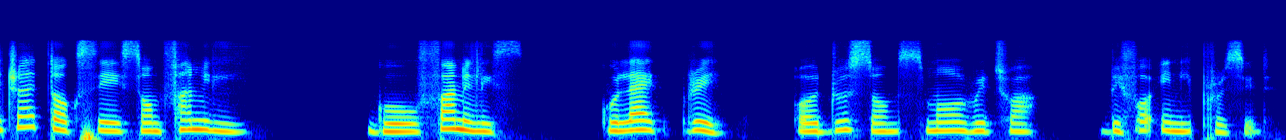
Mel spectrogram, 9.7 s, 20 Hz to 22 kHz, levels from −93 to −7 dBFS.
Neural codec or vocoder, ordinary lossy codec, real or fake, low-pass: codec, 16 kHz, about 1 kbps, DyCAST, with the encoder's durations; none; fake; none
